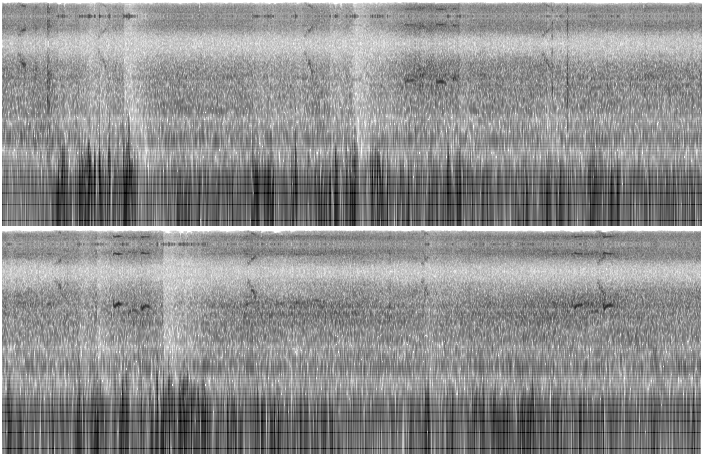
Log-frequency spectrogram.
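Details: A swarm of bees being captured into a new hive body at Watkinsville, Georgia. A steady, low droning hum with a fluctuating buzz runs without a break for the whole stretch.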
